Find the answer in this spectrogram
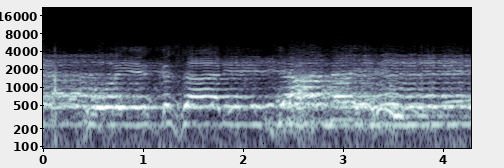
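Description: A man's voice chanting a slow Shia masaib lament (mourning recitation for the martyrs of Karbala). He holds long, drawn-out notes that waver and bend in pitch, with a brief break just over a second in.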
